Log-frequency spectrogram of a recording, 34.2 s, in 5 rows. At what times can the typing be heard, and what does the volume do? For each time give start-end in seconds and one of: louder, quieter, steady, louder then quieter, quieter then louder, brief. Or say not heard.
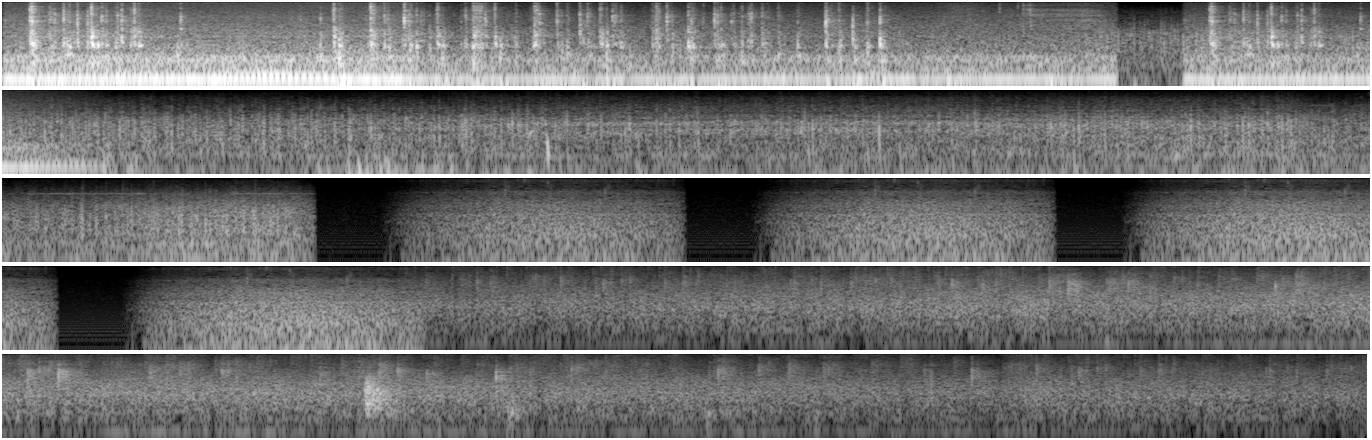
0.0-7.3 quieter.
